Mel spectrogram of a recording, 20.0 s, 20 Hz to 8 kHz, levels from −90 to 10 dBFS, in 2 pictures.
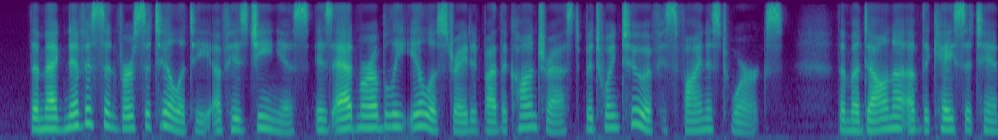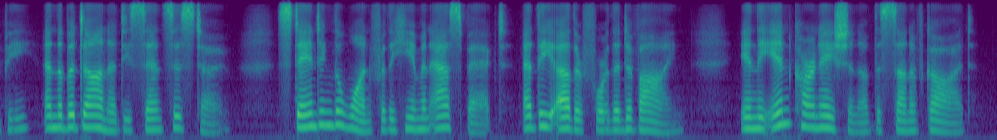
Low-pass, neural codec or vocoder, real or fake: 7.2 kHz; codec, 16 kHz, 0.2 kbps, FocalCodec; fake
